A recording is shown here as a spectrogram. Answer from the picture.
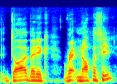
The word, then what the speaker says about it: retinopathy: Now, the most common, I believe, complication is diabetic retinopathy. How did my pronunciation go there, Peter? – That's perfect. Yeah. Well done.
